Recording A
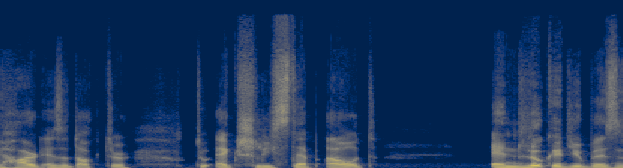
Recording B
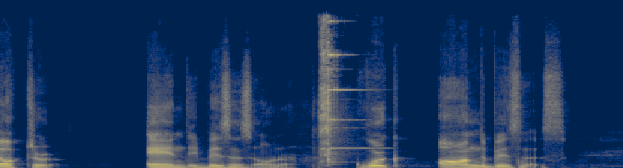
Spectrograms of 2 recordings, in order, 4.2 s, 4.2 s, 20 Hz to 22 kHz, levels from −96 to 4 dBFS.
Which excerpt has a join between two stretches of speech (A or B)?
B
